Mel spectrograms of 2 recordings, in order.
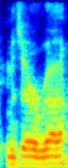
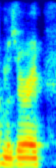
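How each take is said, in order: First: Missouri with a final "uh"; Missouri ending in "uh". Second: Missouri with a final "ee"; Missouri ending in "ee". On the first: Streamer trying out both versions, Missouri ending in "uh". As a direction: say Missouri as "muh-ZUR-uh". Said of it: "Do you say Missouri or you". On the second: Streamer trying out both versions, Missouri ending in "ee". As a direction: say Missouri as "muh-ZUR-ee". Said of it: "or you say Missouri?". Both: Shown as a demonstration.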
